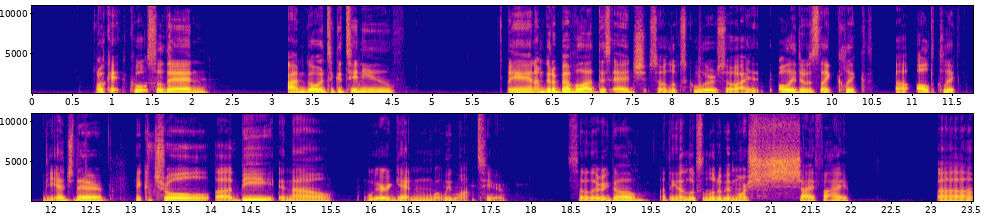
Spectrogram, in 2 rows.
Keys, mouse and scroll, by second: 0.1 click, 0.5 Tab, 3.4 click, 4.5 2, 5.4 alt+click, 7.0 middle click, 7.3 shift+middle click, 9.7 click, 13.0 ctrl+b, 17.9 Tab, 18.5 click, 19.1-23.5 middle drag.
